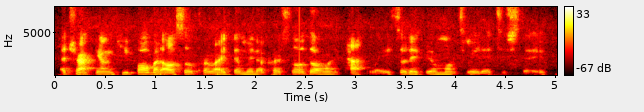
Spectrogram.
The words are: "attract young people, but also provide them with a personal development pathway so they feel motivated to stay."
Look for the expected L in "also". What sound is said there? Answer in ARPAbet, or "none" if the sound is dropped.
L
